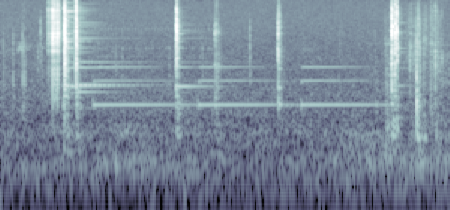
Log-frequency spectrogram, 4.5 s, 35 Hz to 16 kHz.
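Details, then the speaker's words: 1992 Ford Explorer (1st gen) that sat a long time: key on, relays click, fuel pump relay clicks off about a second later, no clear pump whir; pump not priming, owner suspects failed fuel pump. "I'll connect the battery you'll hear the relays click then about a second later you'll hear the relay the fuel pump relay click off"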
